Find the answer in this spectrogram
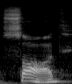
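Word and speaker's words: ص: Shen s do now sod is different from scene in fact it is a deep emphatic version of the letter scene to pronounce it you have to place your tongue close to the roof of your mouth just behind your upper teeth and then tighten your throat slightly to create a heavier deeper sound like s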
